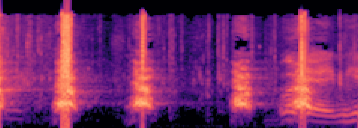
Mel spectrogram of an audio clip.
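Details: Beagle/Dachshund dogs from one family playing in water, one digging to find it; four loud, evenly spaced barks about half a second apart, the last drawn out into a whining tail.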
